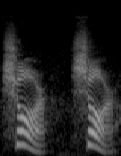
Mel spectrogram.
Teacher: Se escribe con una S y después una U, pero se pronuncia como si fuera SH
